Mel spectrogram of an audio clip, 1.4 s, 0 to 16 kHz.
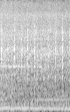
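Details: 1989 Jeep Cherokee XJ Renix I6, a 4.6L stroker build with aftermarket pistons, started knocking after 700 miles with temperatures running high: fast, loud, regular hollow knocking about eleven times a second. The cause is piston slap, seen as a gap at teardown.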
